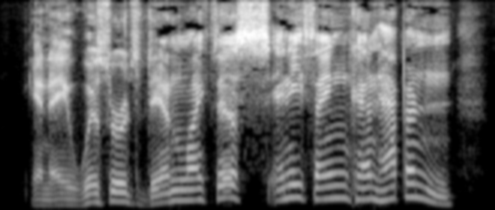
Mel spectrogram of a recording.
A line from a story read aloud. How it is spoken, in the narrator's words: groaned the ox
